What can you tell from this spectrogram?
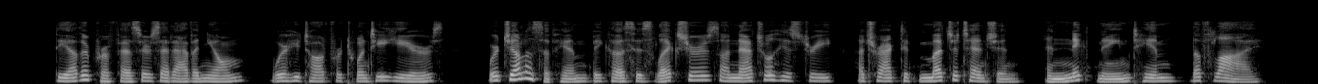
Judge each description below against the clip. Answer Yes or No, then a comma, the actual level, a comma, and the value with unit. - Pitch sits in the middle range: Yes, medium, 150 Hz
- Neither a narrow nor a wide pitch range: Yes, average, 3.2 semitones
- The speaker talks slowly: Yes, slow, 130 wpm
